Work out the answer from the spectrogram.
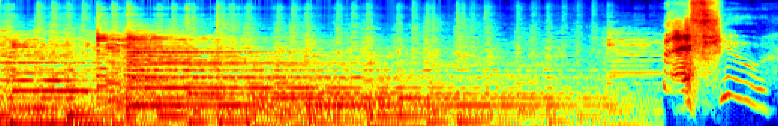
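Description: A single sharp, explosive sneeze with a brief vocal tail, following guitar music.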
